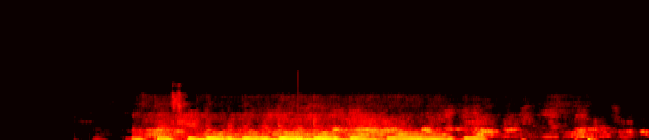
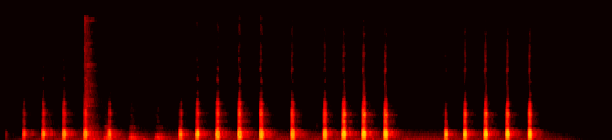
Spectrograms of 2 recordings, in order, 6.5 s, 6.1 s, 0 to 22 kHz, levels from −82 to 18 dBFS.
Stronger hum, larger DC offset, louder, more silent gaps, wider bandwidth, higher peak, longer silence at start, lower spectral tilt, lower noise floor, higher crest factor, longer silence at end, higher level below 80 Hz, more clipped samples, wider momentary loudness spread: neither; neither; first, -16 LUFS vs -26 LUFS; neither; second, 7.2 kHz vs 18.5 kHz; first, 0 dBFS vs -4 dBFS; first, 1.3 s vs 0.2 s; first, -9 dB/octave vs -2 dB/octave; second, -45 dBFS vs -77 dBFS; second, 16 dB vs 22 dB; second, 0.05 s vs 0.8 s; first, -48 dBFS vs -66 dBFS; neither; about the same, 15 LU vs 15 LU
